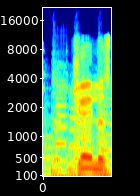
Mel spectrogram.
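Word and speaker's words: gaol: the erd tree okay was anybody going to tell me that jayla's pronounced the same as jail or was i just supposed to learn that from the loathsome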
